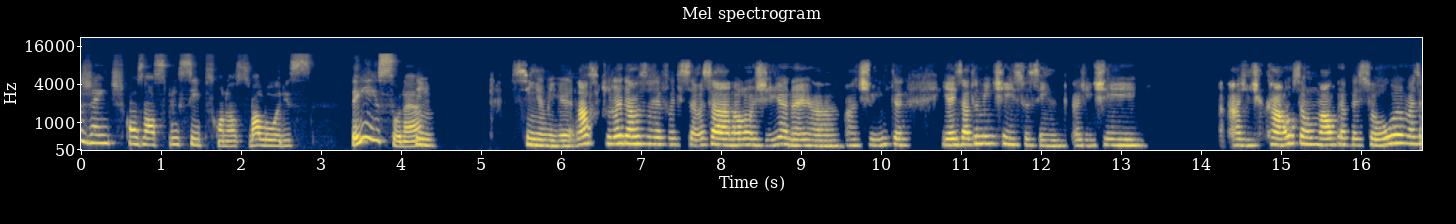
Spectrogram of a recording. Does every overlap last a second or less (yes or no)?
yes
